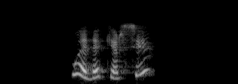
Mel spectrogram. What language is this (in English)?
Kabyle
